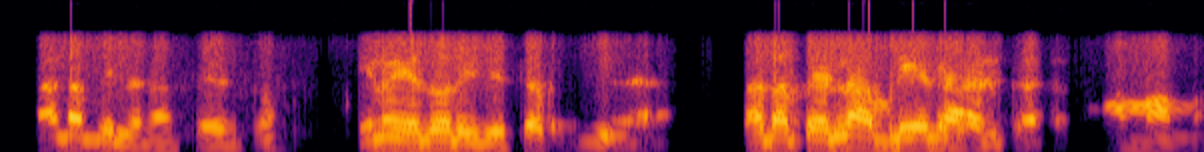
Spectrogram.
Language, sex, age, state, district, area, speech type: Tamil, male, 30-45, Tamil Nadu, Krishnagiri, rural, conversation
